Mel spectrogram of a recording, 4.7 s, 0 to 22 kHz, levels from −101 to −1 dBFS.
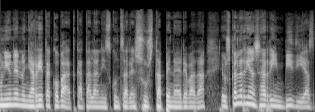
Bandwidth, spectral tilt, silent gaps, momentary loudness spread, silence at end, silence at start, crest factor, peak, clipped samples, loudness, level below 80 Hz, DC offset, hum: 15.5 kHz; -5.5 dB/octave; none; 7 LU; 0 s; 0 s; 18 dB; -2 dBFS; under 0.1%; -21 LUFS; -40 dBFS; under 0.1%; none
